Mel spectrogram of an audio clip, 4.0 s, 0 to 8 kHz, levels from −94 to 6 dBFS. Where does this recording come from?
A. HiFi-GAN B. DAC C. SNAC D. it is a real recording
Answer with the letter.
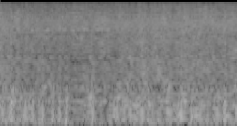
A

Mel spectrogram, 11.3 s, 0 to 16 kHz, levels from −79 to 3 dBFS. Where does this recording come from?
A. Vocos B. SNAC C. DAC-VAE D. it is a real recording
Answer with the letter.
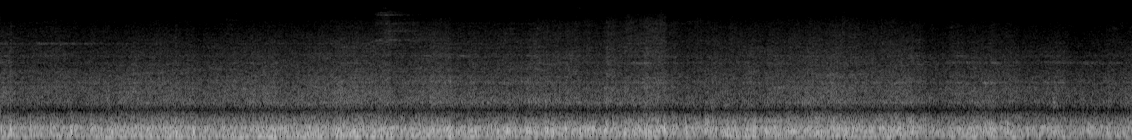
A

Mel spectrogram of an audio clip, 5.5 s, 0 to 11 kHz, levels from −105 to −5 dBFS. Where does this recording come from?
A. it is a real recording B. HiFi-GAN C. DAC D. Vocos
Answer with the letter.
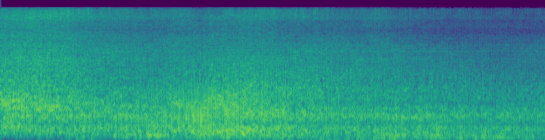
D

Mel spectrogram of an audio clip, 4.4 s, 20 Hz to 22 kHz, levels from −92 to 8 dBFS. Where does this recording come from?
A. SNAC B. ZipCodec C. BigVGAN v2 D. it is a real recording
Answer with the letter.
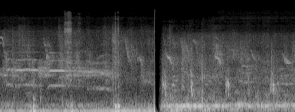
D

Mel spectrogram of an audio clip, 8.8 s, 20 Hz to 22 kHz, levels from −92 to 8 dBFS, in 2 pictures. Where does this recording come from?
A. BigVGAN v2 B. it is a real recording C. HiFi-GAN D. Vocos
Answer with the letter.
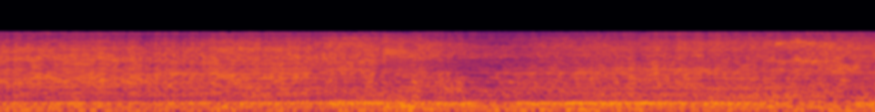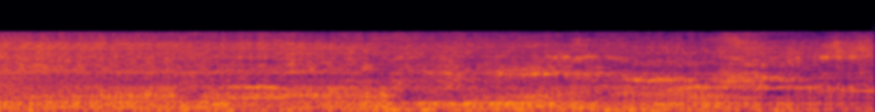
C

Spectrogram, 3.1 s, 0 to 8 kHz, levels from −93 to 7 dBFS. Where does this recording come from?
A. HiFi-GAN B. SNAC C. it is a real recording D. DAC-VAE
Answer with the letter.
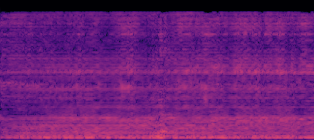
A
